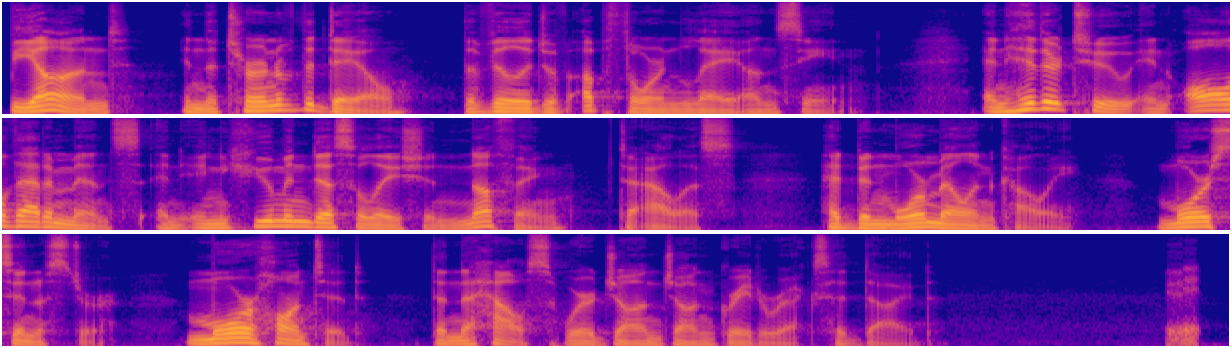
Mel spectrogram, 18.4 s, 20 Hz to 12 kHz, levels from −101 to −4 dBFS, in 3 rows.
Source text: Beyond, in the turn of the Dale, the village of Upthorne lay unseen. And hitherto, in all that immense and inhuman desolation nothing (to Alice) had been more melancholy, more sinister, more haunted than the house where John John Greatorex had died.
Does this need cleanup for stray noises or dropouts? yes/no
yes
